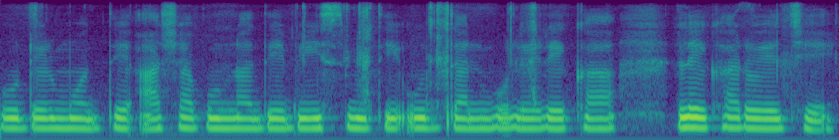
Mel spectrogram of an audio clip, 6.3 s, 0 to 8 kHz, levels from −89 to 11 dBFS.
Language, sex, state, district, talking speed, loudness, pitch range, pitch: Bengali, female, West Bengal, Kolkata, 105 wpm, -17 LUFS, 165-175 Hz, 170 Hz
